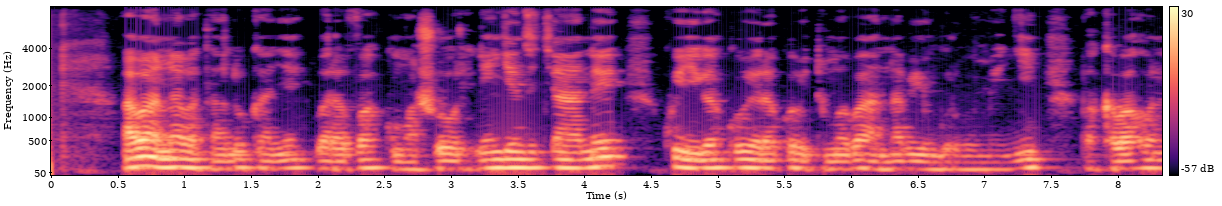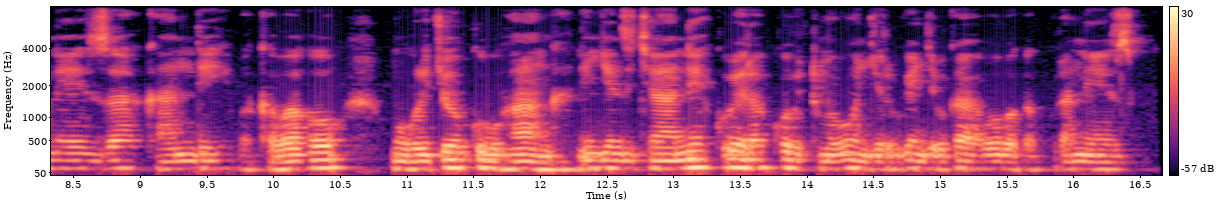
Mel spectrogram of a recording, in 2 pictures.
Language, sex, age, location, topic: Kinyarwanda, male, 25-35, Kigali, education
